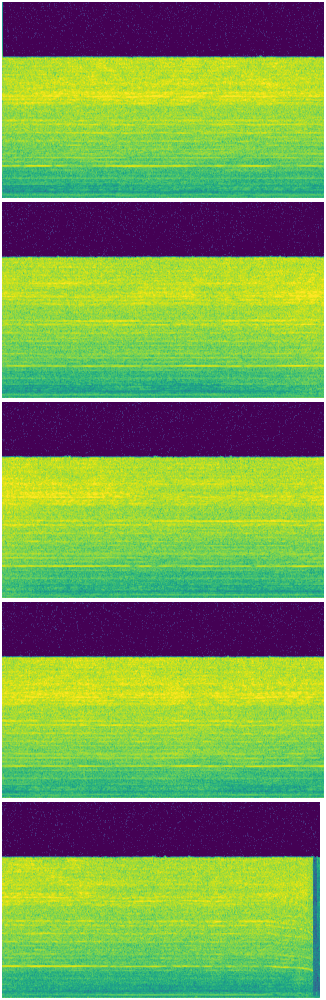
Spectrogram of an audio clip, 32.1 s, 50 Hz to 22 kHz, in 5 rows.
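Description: XK K110 micro RC helicopter hovering with its brushless tail motor: a steady whine from the rotors and motors, with a high-pitched tone over it, swelling slightly about twelve seconds in.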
